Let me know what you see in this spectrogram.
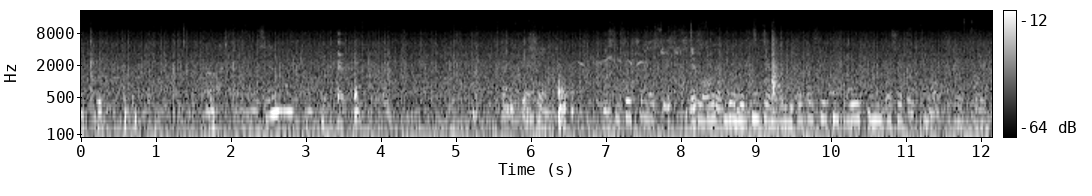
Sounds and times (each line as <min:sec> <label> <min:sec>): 0:00.0 human voices talking to each other leisurely 0:12.1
